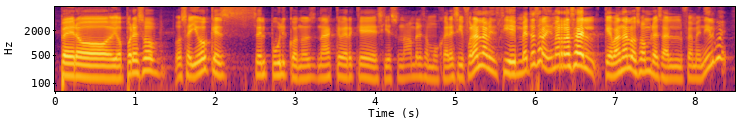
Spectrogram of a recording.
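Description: Mexican man, quick and smooth-voiced, insistent in a casual soccer chat. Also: a little high, lively intonation. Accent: Mexican Spanish. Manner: insistent, argues his point repeatedly. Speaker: podcast co-host.

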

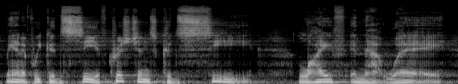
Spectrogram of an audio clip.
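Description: A man, a pastor, talking through faith in a relaxed conversational way, a lively storyteller. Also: deep voice, slow, vocal fry, big-room sound. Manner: animated storyteller, acts out quoted voices. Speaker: senior pastor. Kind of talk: conversational church podcast teaching.

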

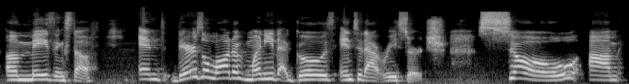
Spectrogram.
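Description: A woman with a somewhat high voice talks as a podcast guest. She explains casually and conversationally, with slangy, informal phrasing. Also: a bit bright. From outside the US. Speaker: podcast guest, research scientist.

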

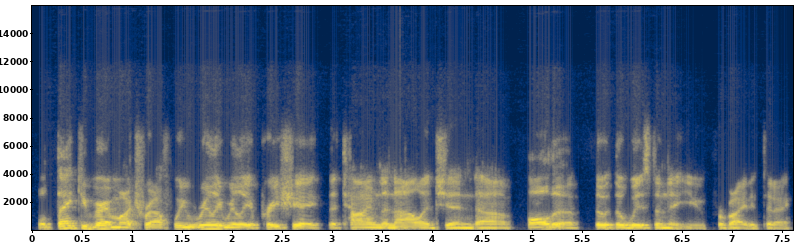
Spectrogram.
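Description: A middle-aged or older man co-hosting a podcast in casual, halting talk that often repeats words. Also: low-pitched, fairly even intonation, darkish tone, muffled recording. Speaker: podcast co-host. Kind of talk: casual interview chat.

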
